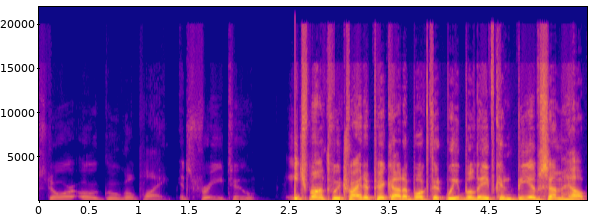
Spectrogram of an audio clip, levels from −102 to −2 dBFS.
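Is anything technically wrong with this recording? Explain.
Yes. The speech is already gone when the clip opens and stays gone until 2.56 s. This is an audio dropout to a faint residue: the wanted signal was likely lost upstream while the path stayed live, leaving only a faint leak around 25 dB below normal. Its abrupt return, not a fade-in, separates it from a quiet pause.

Later there are two brief spots where lost packets were rebuilt from error correction, at 3.01 to 3.07 s (about 40 ms, which fits two 20 ms packets) and at 3.83 to 3.85 s (20 ms). The decoder played low-bitrate copies carried in following packets, so the sound turns momentarily rough and noisy with no silence, unlike a true dropout.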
